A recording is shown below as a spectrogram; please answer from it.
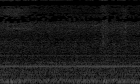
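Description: Steady low background hum and rumble with a faint constant high tone, the room tone of a small back office. There are no distinct events.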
